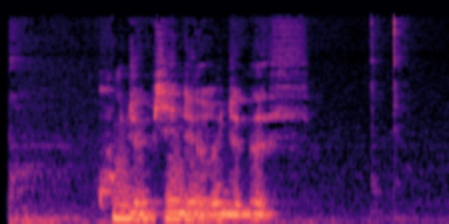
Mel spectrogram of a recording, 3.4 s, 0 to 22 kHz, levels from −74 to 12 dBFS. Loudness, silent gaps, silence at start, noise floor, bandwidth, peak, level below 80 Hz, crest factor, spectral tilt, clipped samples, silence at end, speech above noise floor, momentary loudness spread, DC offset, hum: -12 LUFS; none; 0.1 s; -41 dBFS; 17 kHz; -2 dBFS; -36 dBFS; 14 dB; -6 dB/octave; under 0.1%; 0.35 s; 29 dB; 20 LU; under 0.1%; none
